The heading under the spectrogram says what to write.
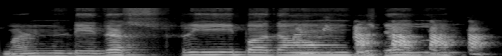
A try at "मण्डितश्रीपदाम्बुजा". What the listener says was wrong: Mandita. Please practice. It is ta. Okay, ta. Ta for Telugu. Ta. Tamila. Ta. Okay, ta. Mandita.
